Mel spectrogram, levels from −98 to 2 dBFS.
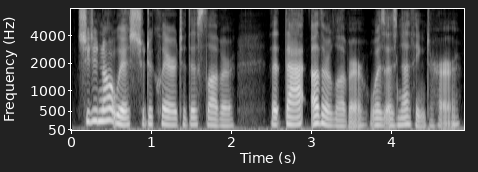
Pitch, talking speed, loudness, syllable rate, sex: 175 Hz, 220 wpm, -18 LUFS, 5.7 syllables/s, female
